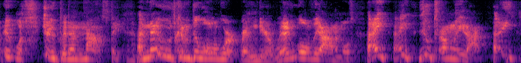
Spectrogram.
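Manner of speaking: high, loud angry tirade; scolding wife. Acted. Wife berates farmer over lost animals, loud. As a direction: berate him and demand an answer.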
